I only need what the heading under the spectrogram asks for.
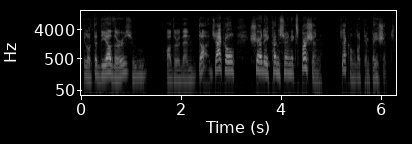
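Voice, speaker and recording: A man's voice: medium pitch, very animated, normal speed, fairly bright tone, no echo. Man reading his fantasy story aloud. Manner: self-correcting as he reads. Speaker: author reading own story. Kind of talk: audiobook narration.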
